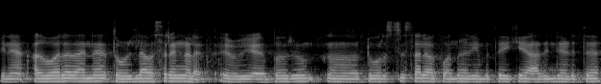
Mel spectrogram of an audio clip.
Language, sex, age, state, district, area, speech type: Malayalam, male, 18-30, Kerala, Idukki, rural, spontaneous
